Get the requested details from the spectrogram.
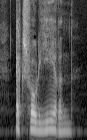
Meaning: to remove a layer of skin, as in cosmetic preparation; to exfoliate
- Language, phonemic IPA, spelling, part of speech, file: Dutch, /ˌɛks.foː.liˈeː.rə(n)/, exfoliëren, verb, Nl-exfoliëren.ogg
